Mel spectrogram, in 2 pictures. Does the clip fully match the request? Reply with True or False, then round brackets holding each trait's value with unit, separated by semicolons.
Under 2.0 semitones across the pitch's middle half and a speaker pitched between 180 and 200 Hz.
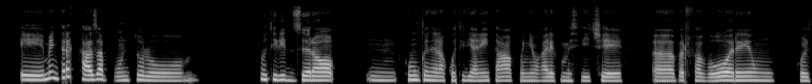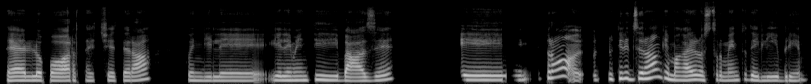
False (2.7 semitones; 185 Hz)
